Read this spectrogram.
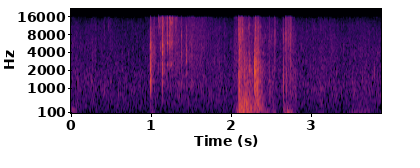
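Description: Footsteps clank on a metal ladder.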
